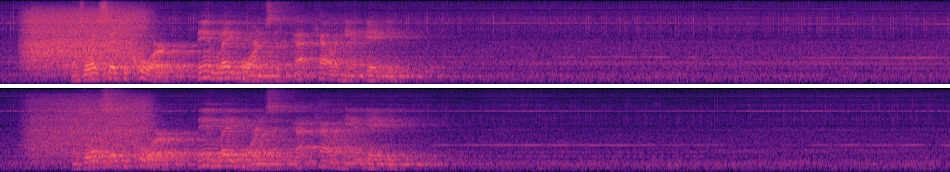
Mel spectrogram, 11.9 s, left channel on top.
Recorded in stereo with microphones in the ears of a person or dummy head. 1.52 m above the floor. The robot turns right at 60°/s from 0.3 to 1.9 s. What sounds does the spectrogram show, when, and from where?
0.9 s a man speaking: 90° left, 0.7 m; by 5.0 s 150° left, 0.7 m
